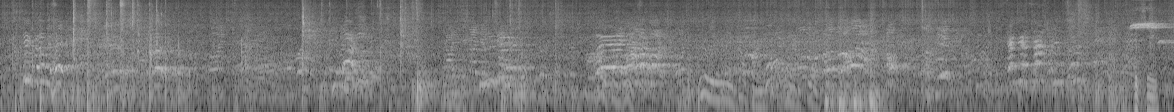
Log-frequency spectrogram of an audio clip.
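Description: Young players shout and call out to each other across an open court.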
